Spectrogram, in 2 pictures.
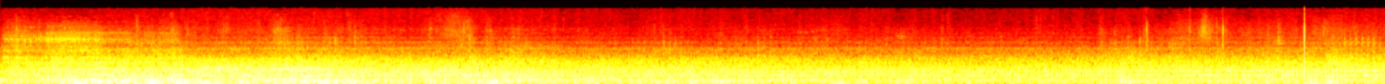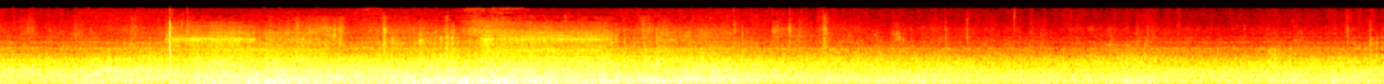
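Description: Airport Railroad (AREX) express electric train running at speed through a tunnel: a steady rumble of wheels on rail and running gear, heard from inside the car. It swells louder twice, about a second in and again past the middle, with a few sharp clicks in between.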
